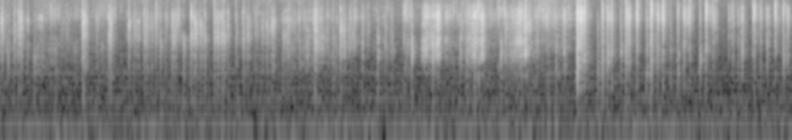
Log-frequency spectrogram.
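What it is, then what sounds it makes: Sandal with cork footbed. Long nails tap and scratch the tan cork or wood-look footbed of a flat sandal with black braided straps. The result is a dense, crisp run of quick clicks and rough scraping, bright and high-pitched with very little low end.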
